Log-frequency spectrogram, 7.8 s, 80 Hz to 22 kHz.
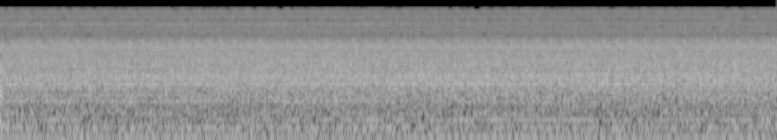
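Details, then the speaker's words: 2024 Nissan Z, started right after its first oil change with five litres added: a smooth, deep, even hum with no knocks, ticks or misses. It sounds good, a healthy normal idle. "I'll start her up first [Applause] [Applause] sounds good"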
